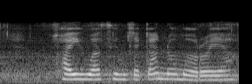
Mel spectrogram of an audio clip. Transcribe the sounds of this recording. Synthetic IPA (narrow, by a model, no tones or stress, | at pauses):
q͡χʰwaiwasɪn̩d͡ɮɛkʼanɔmɔɾɔja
